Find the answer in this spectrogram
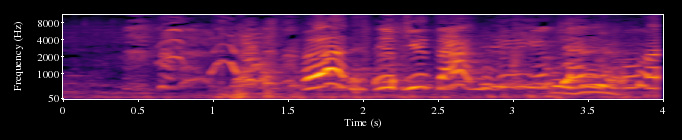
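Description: Young children's excited high-pitched cries in play, starting about half a second in: a run of short calls that rise and fall in pitch, loudest near the middle.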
